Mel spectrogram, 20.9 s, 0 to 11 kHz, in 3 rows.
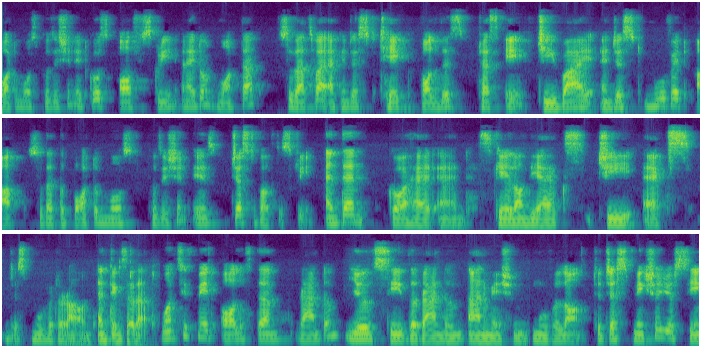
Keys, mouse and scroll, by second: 2.8-4.0 drag, 4.1 a, 5.2 g, 6.0 y, 9.9 click, 11.7 s, 11.8 x, 12.7 click, 13.3 g, 13.3 x, 14.8 click, 15.4 right click, 16.3 shift+space, 19.8 shift+space, 20.3-20.7 drag.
